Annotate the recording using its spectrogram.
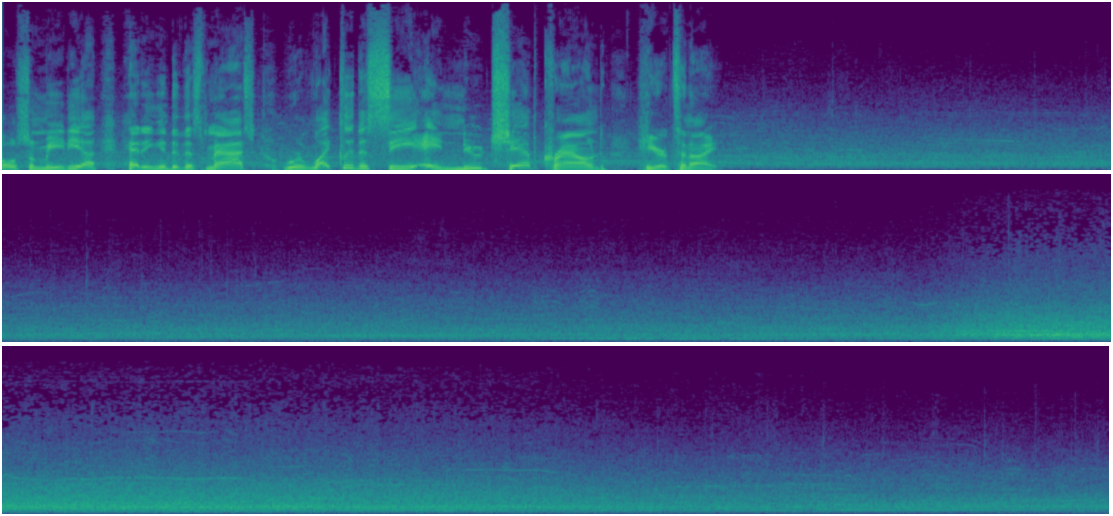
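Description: A large crowd cheers and roars in a big arena, swelling louder partway through.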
